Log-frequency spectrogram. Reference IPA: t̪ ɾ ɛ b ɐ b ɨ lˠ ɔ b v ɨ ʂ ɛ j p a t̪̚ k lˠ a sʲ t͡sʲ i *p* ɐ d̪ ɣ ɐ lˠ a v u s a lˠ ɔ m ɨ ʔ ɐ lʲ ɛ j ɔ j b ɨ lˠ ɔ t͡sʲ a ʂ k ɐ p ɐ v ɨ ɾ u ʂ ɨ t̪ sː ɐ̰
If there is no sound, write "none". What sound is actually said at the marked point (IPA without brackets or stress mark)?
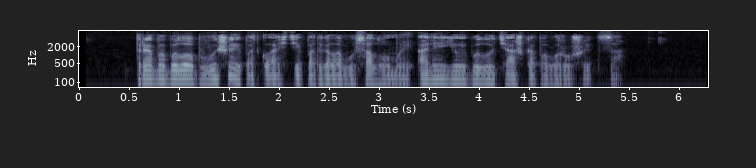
p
